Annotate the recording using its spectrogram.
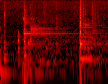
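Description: Acoustic guitar, very faint: a ringing chord is cut off at the start, then two soft single plucked notes sound about half a second and a second and a half in.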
